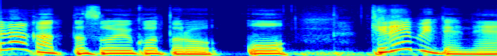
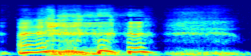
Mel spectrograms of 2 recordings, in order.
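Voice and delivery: embarrassed laugh; 5 semitones higher, 3 dB quieter than usual. Real, not acted. Laughs after greeting passerby.

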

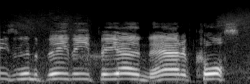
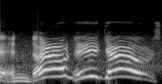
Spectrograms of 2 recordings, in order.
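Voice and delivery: slow call; 2 semitones higher, slower than usual. Acted. Commentator calls the Ogre toppling with a slow drawn-out fall. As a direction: stretch it out like a tree coming down.

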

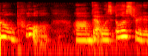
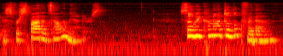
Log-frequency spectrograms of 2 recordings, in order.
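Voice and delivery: gentle, hushed storybook reading; story narration. A narrator's reading. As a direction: read it like a bedtime picture book. Reads picture book aloud.

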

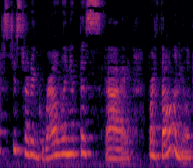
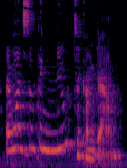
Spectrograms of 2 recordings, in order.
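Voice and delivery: higher on WANT, falling to the end; mildly demanding king; 8 semitones higher than usual. A narrator's reading. King telling page boy what he wants, demanding. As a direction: make a royal demand of "I want something new to come down".

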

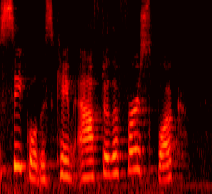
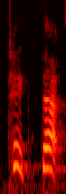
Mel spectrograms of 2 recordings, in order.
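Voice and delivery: higher, louder storybook exclamation; triumphant attack cry; 8 semitones higher, 5 dB louder than usual. A narrator's reading. Pete attacking the bad guy, triumphant cry. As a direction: punch it out like a hero.

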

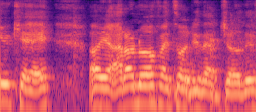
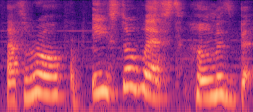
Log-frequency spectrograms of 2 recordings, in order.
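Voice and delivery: higher-pitched, doting mum voice; game mother; 6 semitones higher than usual. Acted. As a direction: play a fussing British mum.

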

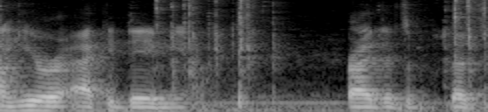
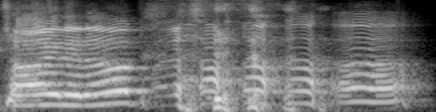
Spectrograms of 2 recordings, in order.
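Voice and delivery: laughing; 12 semitones higher, 5 dB louder, much slower than usual. Real, not acted. Stream poll gets trolled, laughing.

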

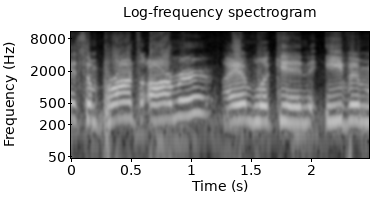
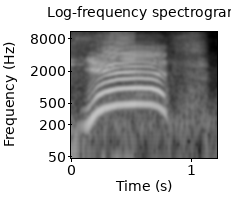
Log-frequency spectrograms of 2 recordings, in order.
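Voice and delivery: much higher loud cheer; victory cry; 12 semitones higher, 4 dB louder than usual. Real, not acted. Gamer finishes taming the horse and cheers. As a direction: cheer the win.

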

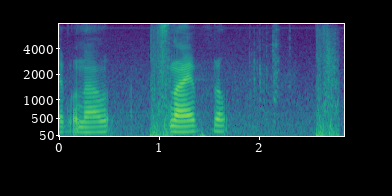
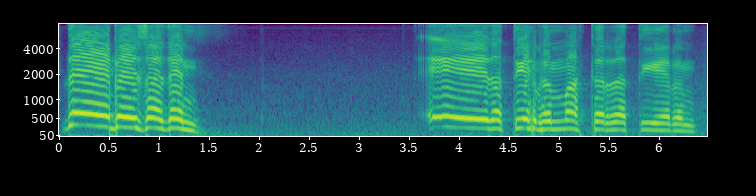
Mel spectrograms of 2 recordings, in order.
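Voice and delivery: high, loud furious cursing; furious yelling; 10 semitones higher, 13 dB louder, slower than usual. Real, not acted. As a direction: scream curses at the screen. Gamer raging at game.

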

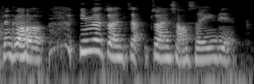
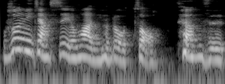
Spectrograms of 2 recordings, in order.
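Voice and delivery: ordinary delivery

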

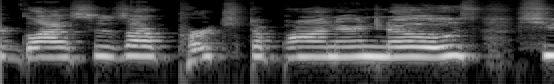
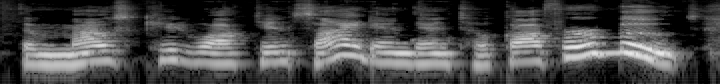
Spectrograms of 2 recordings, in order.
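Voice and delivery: ordinary delivery, nothing marked

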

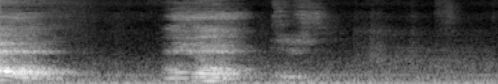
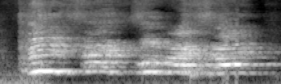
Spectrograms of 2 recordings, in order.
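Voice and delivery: much higher and louder preaching shout; fervent shout; 6 dB louder than usual. Real, not acted. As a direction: hurl it at the whole church. Preacher erupting at excuse-makers.

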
